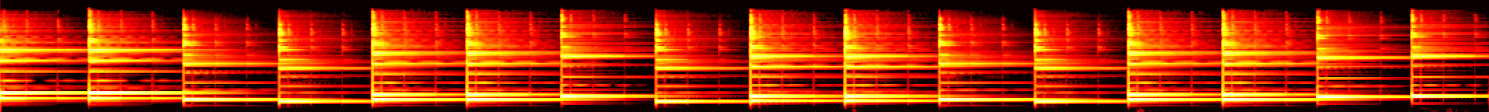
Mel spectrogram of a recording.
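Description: Synth bell chords playing a minor-key progression (one, seven, six, seven), struck about once a second with each chord played twice before the next, every strike ringing and fading. The bell is still dry, before its vocoder, phaser and reverb processing.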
